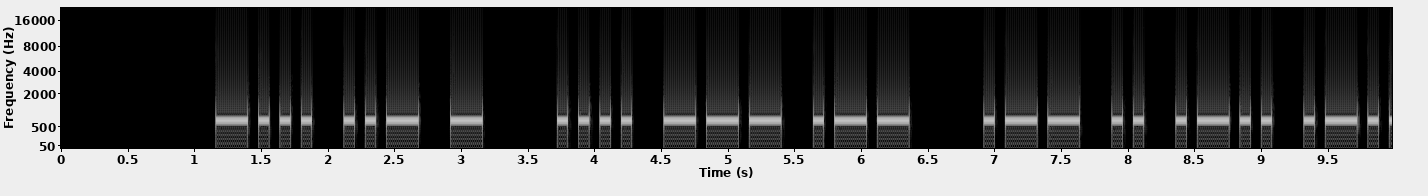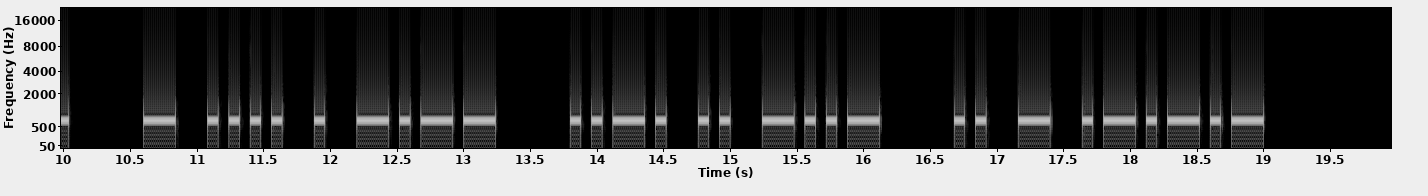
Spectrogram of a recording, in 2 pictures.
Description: Morse code, heard as a keyed tone, about 15 wpm, 700 Hz. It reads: BUT HOW WILL THEY FIX IT.
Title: Sentences from Top 1400 Words 15wpm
